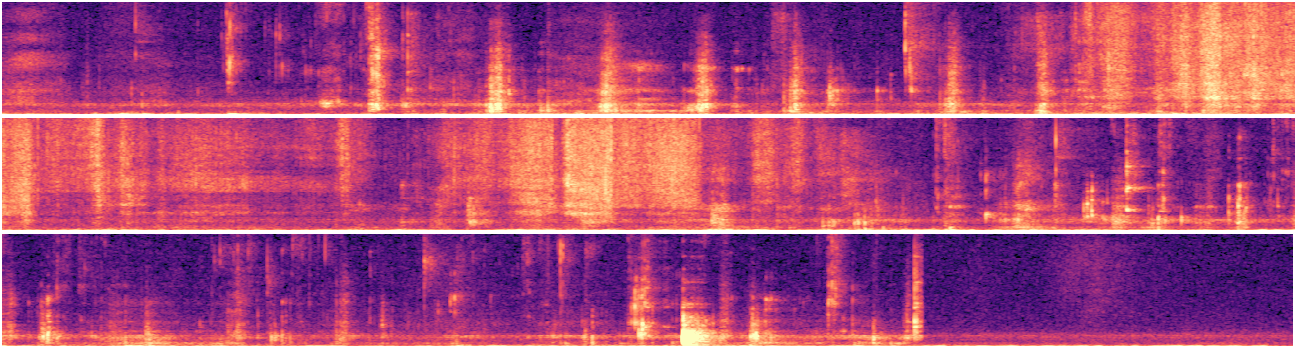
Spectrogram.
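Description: Close-up eating sounds: chewing with many small wet mouth clicks, and two short hissing sounds in the middle. A single sharp knock, the loudest sound, comes near the end, after which the chewing stops.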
